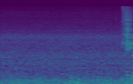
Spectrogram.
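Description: Steady low road and engine noise heard inside the cabin of a moving car.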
